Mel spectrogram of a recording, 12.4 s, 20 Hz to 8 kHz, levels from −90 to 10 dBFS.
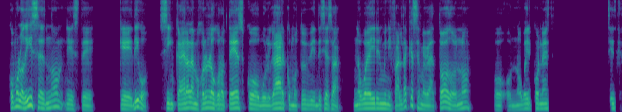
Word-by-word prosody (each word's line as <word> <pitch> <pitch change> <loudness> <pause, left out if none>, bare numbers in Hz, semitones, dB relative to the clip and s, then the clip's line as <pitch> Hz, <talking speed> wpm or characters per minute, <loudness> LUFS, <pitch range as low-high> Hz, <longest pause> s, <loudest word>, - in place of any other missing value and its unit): cómo 165 +5 +1
lo 145 -4 +4
dices, 150 -6 +6
¿no? 155 +1 -3
Este, 110 -4 -5 0.5
que 110 -3 +2
digo, 170 +3 +1 0.2
sin 125 -3 0
caer 125 +3 +2
a - - +5
lo 140 -2 +3
mejor 125 +2 -1
en 145 - +1
lo 135 -3 +3
grotesco, 125 +1 +2
o - - -1
vulgar, 115 +7 +3
como 105 -3 -4
tú 120 0 -5
bien 110 -2 -4
decías, 110 +2 -2
ah, - - -5 0.2
no 115 +3 -2
voy 130 +1 +4
a - - +5
ir 130 0 +2
en 125 0 +1
minifalda 115 +4 -2
que 205 - -2
se 145 -8 +1
me 110 -4 -3
vea 100 -2 -3
todo, 140 -8 0
¿no? 135 +5 -4 0.4
O 100 -1 -8
o 95 - -12
no 100 +3 -7
voy 125 +2 -1
a - - -2
ir - - -16
con 130 -1 -3
es 125 0 -1 1.2
Sí. 125 -1 -5
125 Hz, 205 wpm, -23 LUFS, 110-135 Hz, 1.2 s, dices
